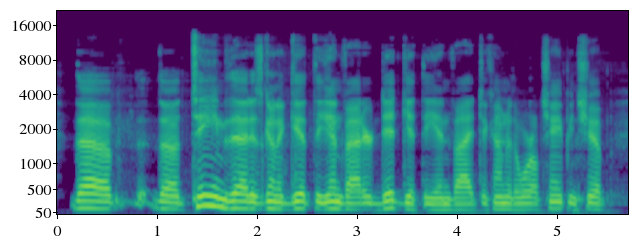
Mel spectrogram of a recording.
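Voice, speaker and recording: Fairly even intonation from a man at a moderate pace, dry with no echo and a quiet background. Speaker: radio guest. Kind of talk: radio interview chat. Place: studio. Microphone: studio mic.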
